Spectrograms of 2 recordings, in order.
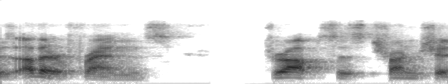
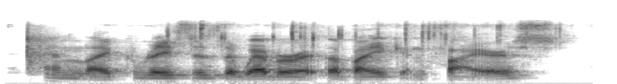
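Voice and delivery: ordinary delivery

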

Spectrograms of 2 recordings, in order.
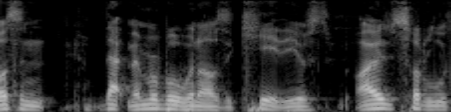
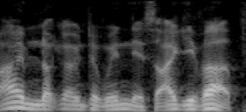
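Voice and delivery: ordinary talk, nothing marked

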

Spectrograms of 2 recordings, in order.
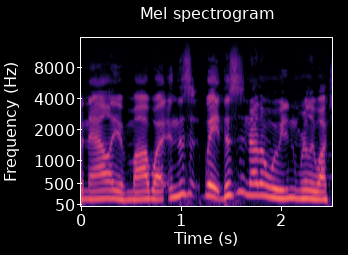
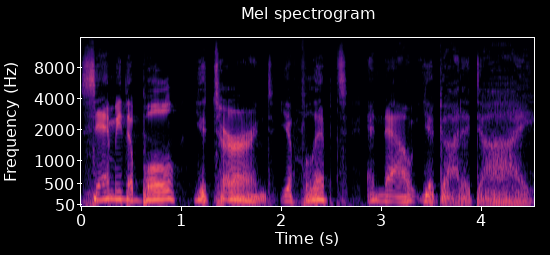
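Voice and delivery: deep, gravelly put-on voice; 5 semitones lower than usual. Doing a Big Ange impression after the others: Big Ange voice. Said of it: "let's all do our best Big Ange".

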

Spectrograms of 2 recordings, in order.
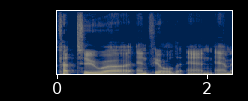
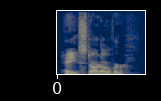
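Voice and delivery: hostile, pushy, aggressive, confrontational delivery; 4 semitones higher, 4 dB louder than usual. Voicing the cleaner snapping back at an accusing guest: said aggressively. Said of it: "he says that pretty aggressively".

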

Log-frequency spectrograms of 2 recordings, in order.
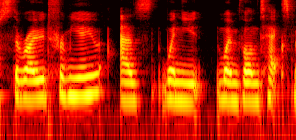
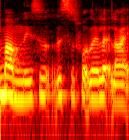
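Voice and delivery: ordinary delivery

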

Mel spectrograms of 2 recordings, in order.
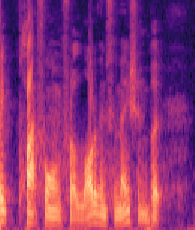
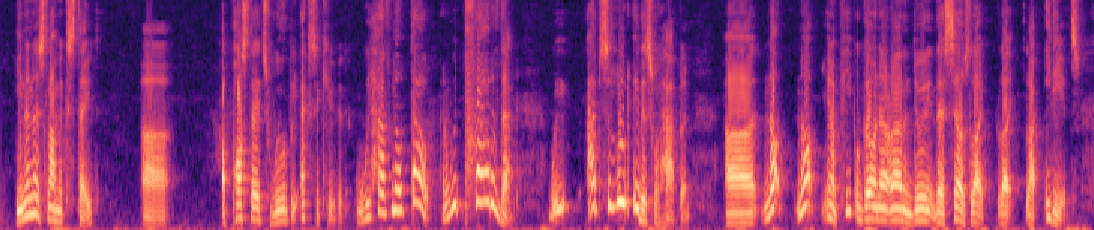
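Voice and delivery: pitched up, with a swinging lilt; 8 semitones higher, 3 dB louder than usual. Reluctantly trying an impression of a quote from a video clip: high-pitched Ali Dawah impression. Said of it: "I'll try a little bit".

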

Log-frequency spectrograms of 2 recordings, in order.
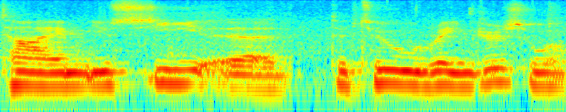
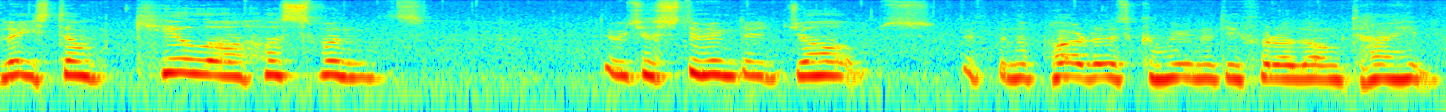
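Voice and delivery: pleading woman's voice. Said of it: "another woman saying".

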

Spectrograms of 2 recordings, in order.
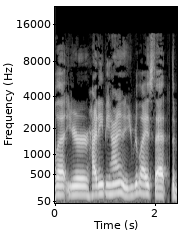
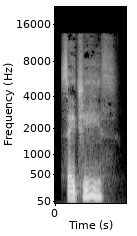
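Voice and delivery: soft, sultry, seductive stage whisper; 4 semitones lower, 5 dB quieter than usual. Game master voicing Marigold Odorati winking at the three players: seductive stage whisper. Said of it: "winks seductively and stage whispers".

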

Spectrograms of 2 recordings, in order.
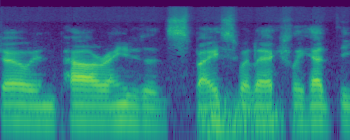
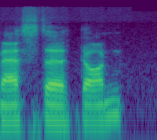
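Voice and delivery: usual speaking voice

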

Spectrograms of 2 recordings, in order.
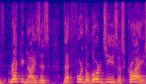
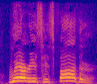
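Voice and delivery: put-on loud, drawn-out, high yell; 5 semitones higher, 5 dB louder than usual. Retelling standing up in the auditorium at a wrestling match: retelling own yell. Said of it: "I start yelling".

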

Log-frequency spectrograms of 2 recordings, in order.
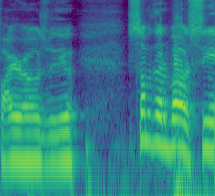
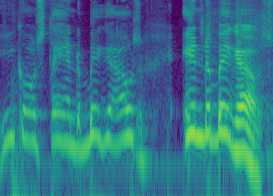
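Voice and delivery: higher-pitched yell; 9 semitones higher than usual. Retelling a favorite movie scene: imitating Samuel L. Jackson yelling. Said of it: "Samuel Jackson's just yelling at him".

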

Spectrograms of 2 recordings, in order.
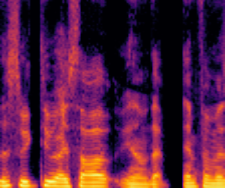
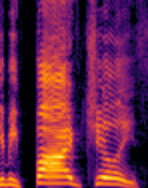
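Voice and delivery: loud, high, drawn-out voice; 10 semitones higher than usual. Retelling ordering at a restaurant so a man in back hears, retelling a loud order. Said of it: "and I'm all loud".

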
